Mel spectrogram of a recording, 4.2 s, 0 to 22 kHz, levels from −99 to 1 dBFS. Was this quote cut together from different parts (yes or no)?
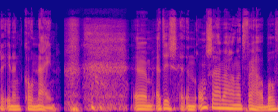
yes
